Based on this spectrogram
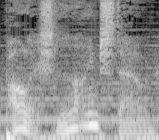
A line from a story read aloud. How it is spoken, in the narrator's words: Ian breathed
